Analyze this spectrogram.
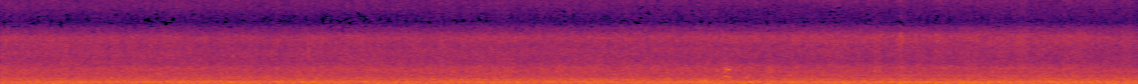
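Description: Rain-swollen creek in flood, muddy whitewater rushing over boulders: a steady, loud rushing.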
